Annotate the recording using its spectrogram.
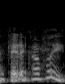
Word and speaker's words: fait accompli: I think last time I tried to say fait accompli and I told you I didn't know how to say it. I should have... – You said it just fine.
